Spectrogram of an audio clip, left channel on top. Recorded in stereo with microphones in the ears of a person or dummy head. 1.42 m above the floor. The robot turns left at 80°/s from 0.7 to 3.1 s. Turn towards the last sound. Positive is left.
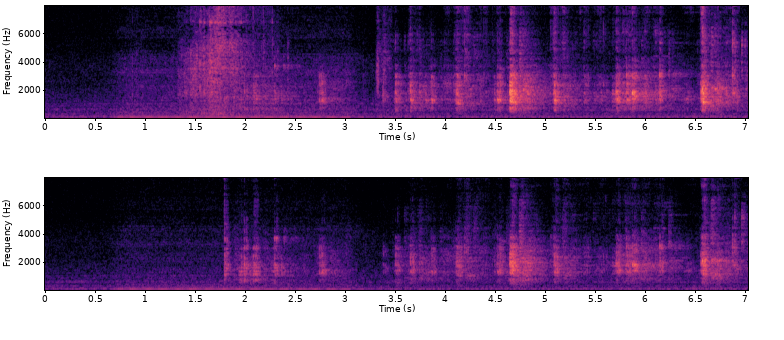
turn(degrees=40)  # may be behind; listen again after turning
